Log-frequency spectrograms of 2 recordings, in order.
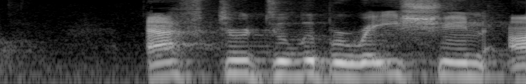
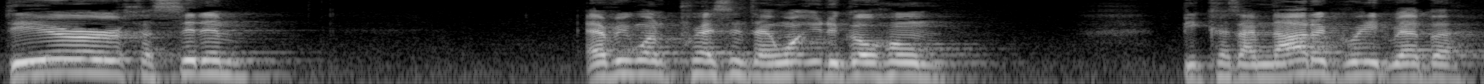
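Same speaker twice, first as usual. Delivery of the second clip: public announcement; 3 semitones higher, 4 dB louder than usual. Retold or imitated. Rebbe loudly announcing to his followers he is simple. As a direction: declare it to the whole synagogue.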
